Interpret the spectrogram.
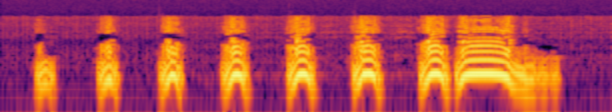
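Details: Urbanized barred owls in Midtown Tulsa during a long hooting session: a run of seven rising-falling hoots about a third of a second apart, ending in a longer drawn-out arched hoot, with no other sounds.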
